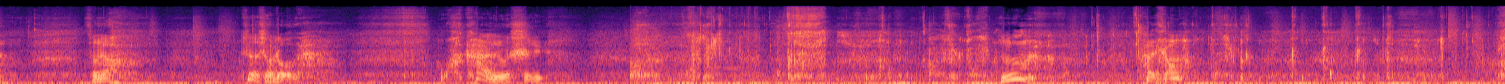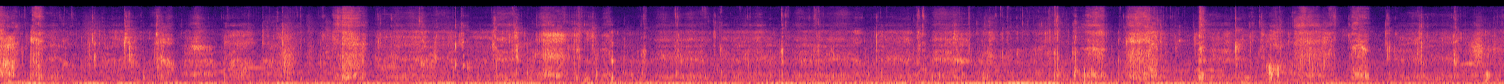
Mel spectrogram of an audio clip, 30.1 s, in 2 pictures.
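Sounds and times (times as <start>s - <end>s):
wet chewing and smacking: 6.3s - 30.0s.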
